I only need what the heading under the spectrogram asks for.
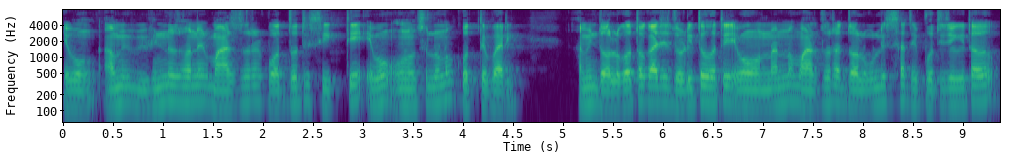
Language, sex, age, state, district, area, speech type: Bengali, male, 30-45, West Bengal, South 24 Parganas, rural, spontaneous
